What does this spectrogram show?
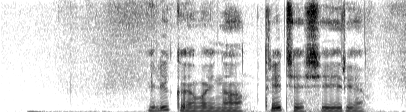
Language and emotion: Russian, sad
